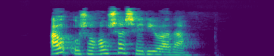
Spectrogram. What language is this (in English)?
Basque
